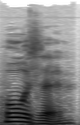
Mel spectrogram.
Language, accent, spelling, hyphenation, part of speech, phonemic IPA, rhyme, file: German, Germany, Hose, Ho‧se, noun, /ˈhoːzə/, -oːzə, De-Hose.ogg
- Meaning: trousers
